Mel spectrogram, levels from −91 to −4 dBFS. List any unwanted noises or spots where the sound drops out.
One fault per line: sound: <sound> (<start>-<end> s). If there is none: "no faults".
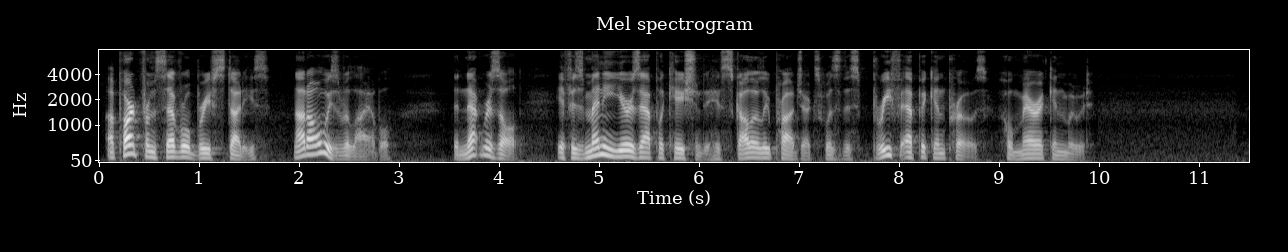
no faults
